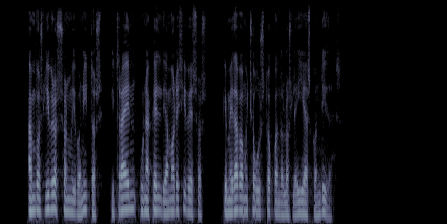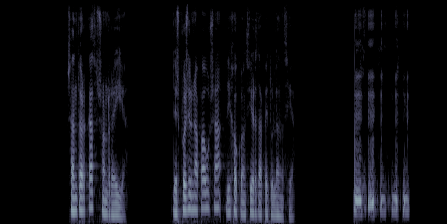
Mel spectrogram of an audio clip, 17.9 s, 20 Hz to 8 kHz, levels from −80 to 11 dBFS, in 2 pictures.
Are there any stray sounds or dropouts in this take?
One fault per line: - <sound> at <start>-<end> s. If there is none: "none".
- laugh at 16.0-17.2 s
